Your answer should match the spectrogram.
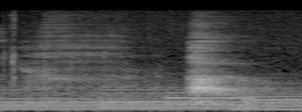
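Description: Quiet background music holding steady low notes, with one short breathy vocal sound, like a gasp or quick exhale, from a man about one and a half seconds in.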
